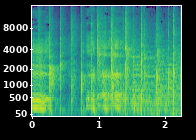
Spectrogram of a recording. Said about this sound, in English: Or just applause.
